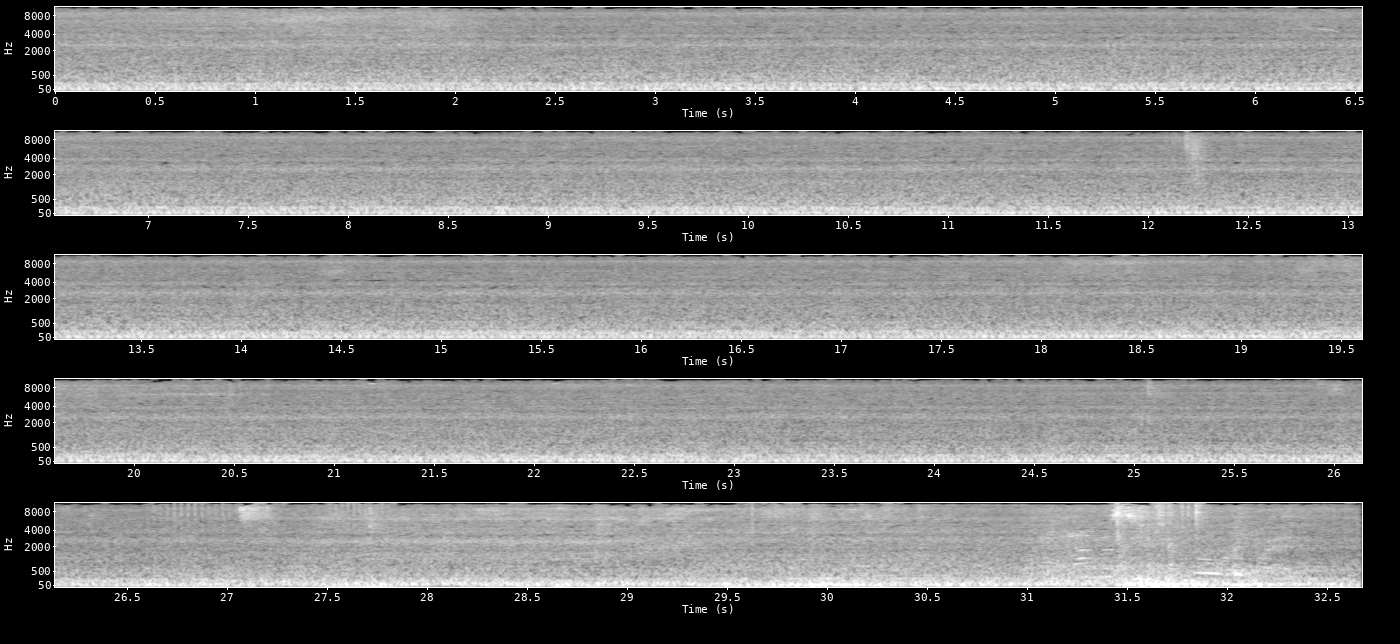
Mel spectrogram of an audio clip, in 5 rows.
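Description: Volvo B9TL double-decker bus's six-cylinder diesel engine idling steadily while standing, heard inside the upper deck. It gets a little louder over the last few seconds.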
